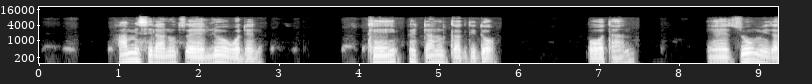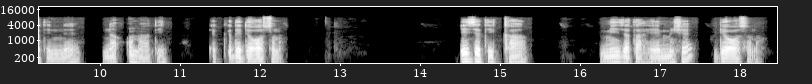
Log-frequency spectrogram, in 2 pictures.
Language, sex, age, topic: Gamo, male, 25-35, agriculture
